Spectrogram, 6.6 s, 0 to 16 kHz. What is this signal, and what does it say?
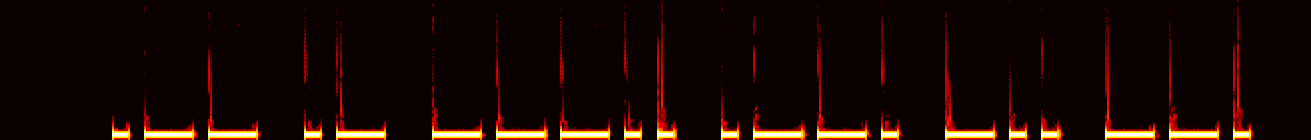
Morse code, heard as a keyed tone, about 15 wpm, 700 Hz. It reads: WA8PDG
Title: USA Call Signs - 6 Characters - Repeated 3x - 15wpm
